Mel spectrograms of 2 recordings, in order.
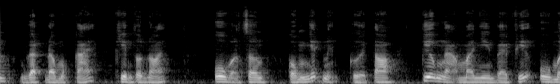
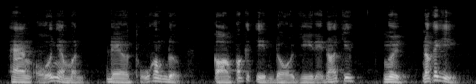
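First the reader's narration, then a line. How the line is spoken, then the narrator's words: Angry loud shout. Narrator (Vietnamese): U Vạn Sơn giận dữ quát lớn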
